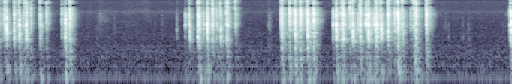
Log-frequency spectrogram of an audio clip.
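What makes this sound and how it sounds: Fingertips type on a backlit mechanical computer keyboard with plastic keycaps and hollow key switches. Rapid, bright clicking comes in bursts of quick keystrokes separated by short silent pauses. Each click is sharp and dies away almost instantly.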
